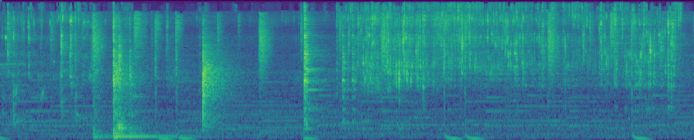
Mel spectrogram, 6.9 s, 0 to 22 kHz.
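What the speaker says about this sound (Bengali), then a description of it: "আর এখন আমি মেপে মেপে এখানে দিয়ে দিচ্ছি 2 কাপ পানি" Water measured out and poured into a pot to make rose water, heard as scattered drips, splashes and short pouring bursts close by in a quiet kitchen.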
